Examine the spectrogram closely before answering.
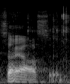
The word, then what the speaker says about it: Syosset: Syosset.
